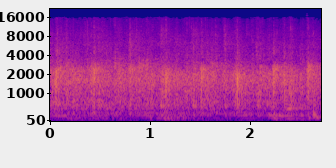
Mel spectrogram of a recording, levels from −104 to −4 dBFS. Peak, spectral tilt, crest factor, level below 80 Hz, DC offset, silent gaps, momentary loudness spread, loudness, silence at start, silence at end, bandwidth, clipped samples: -20 dBFS; -0.5 dB/octave; 22 dB; -84 dBFS; under 0.1%; none; 1 LU; -40 LUFS; 0 s; 0 s; 16 kHz; under 0.1%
